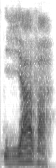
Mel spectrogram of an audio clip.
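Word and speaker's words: YHVH: Pronunciation is equal V. It is V. Y H V H. So it is YAHVAH.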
